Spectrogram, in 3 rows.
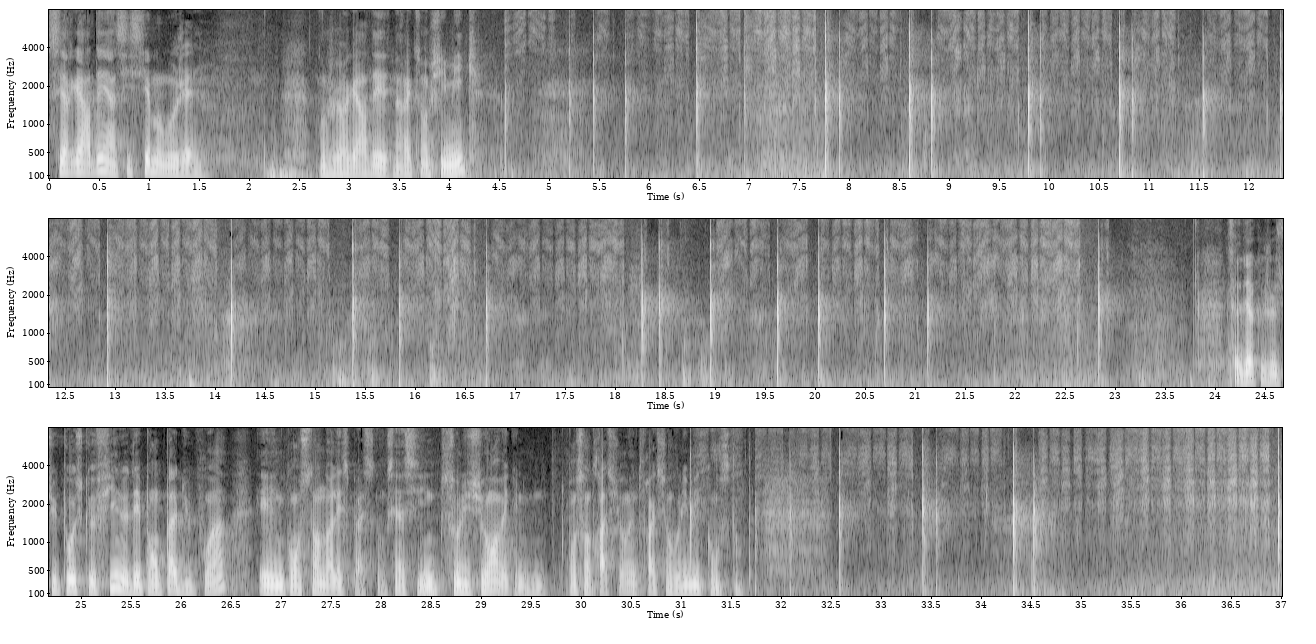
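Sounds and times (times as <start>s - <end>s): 
speech: 0.1s - 4.7s, 24.3s - 32.2s
writing on a board during a chemistry lecture: 4.6s - 23.0s, 31.0s - 37.0s.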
